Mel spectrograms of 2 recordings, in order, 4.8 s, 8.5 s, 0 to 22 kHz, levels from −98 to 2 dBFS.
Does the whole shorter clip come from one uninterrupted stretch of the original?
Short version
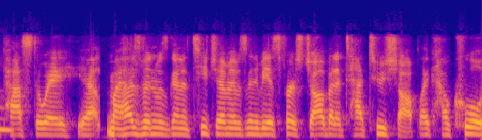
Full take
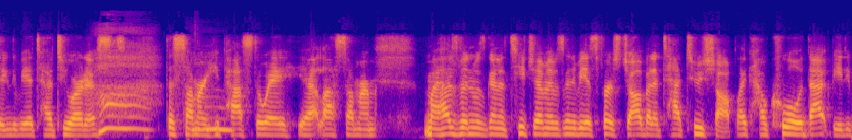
no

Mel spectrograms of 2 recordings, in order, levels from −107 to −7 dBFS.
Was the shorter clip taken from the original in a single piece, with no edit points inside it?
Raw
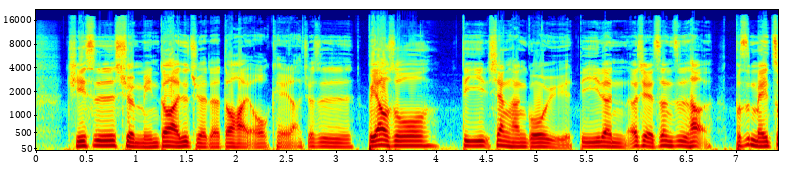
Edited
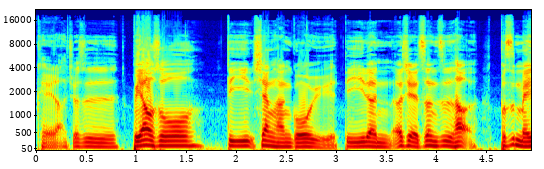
yes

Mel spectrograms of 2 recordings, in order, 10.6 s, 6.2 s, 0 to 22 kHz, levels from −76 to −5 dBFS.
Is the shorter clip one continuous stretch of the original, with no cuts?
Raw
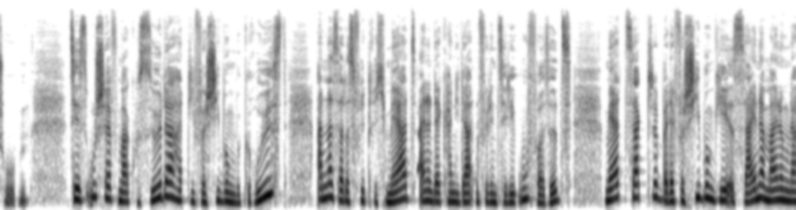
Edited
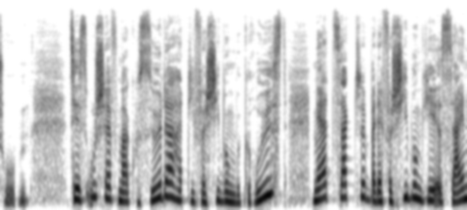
no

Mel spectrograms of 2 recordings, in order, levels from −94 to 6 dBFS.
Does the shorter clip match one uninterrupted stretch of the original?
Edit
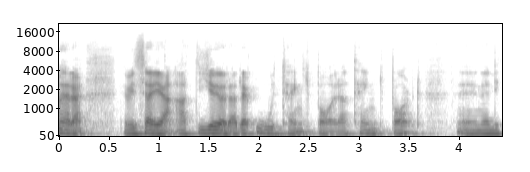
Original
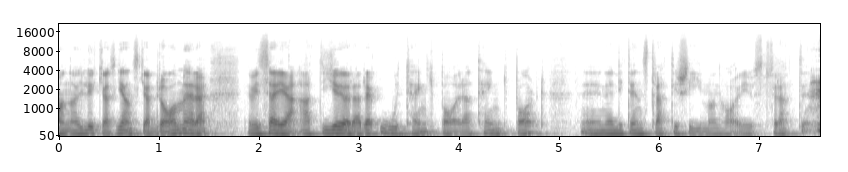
yes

